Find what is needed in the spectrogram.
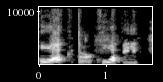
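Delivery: New York pronunciation. Showing how words come out when mad, in a new york accent. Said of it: "my New York accent goes out".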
